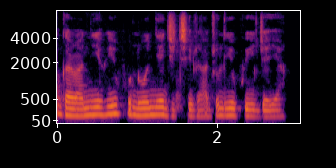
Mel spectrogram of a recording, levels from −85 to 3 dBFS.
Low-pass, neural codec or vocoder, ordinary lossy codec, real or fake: none; none; none; real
